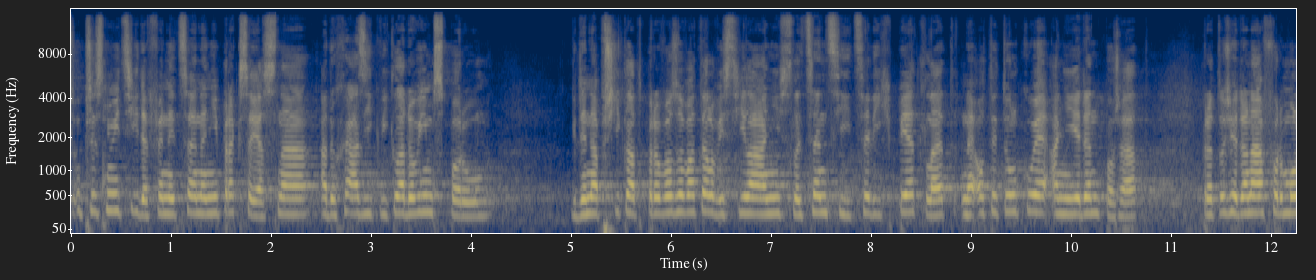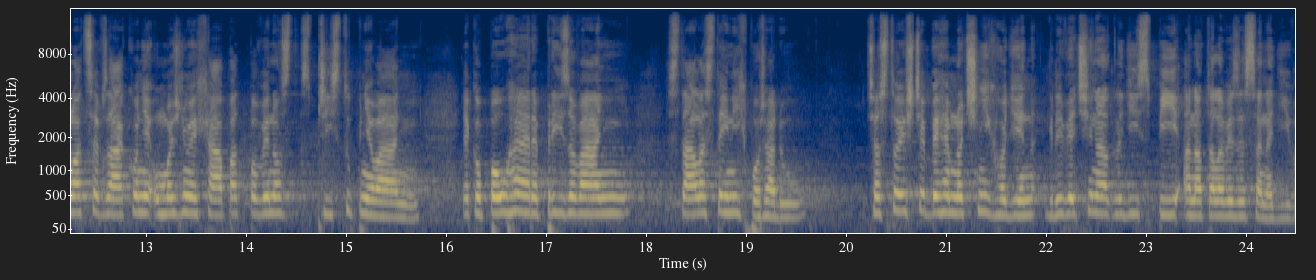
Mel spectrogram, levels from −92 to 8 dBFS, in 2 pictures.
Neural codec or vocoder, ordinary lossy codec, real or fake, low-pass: none; AAC, 64 kbps; real; 14.4 kHz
